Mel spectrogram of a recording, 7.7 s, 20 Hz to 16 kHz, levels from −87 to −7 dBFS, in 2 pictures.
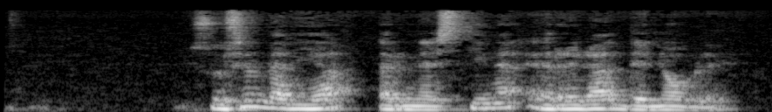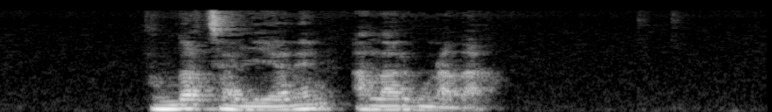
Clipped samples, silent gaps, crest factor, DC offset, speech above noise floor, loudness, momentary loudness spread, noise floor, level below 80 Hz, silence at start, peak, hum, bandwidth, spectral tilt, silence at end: under 0.1%; none; 16 dB; under 0.1%; 45 dB; -22 LUFS; 10 LU; -66 dBFS; -58 dBFS; 1 s; -8 dBFS; none; 11.5 kHz; -6.5 dB/octave; 1.4 s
